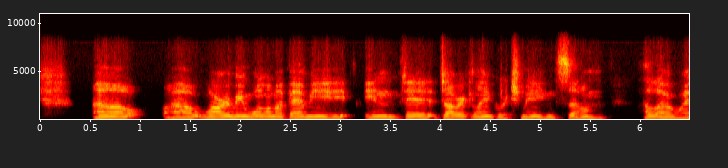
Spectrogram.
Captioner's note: foreign language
